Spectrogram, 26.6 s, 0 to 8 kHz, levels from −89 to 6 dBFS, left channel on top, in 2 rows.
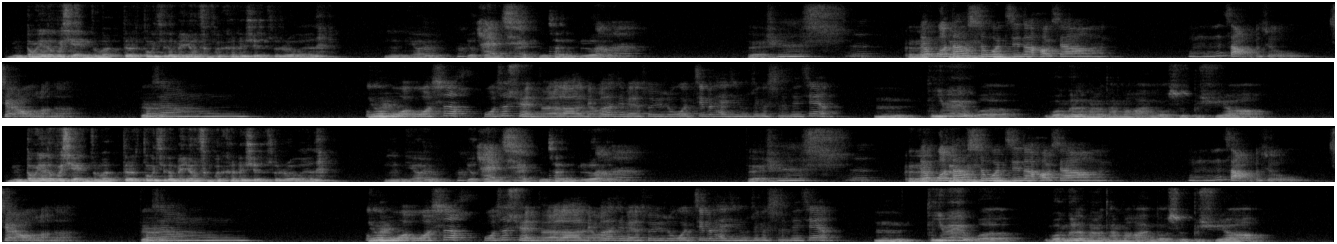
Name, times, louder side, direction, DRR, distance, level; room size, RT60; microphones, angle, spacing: voice 1, 0.0-3.3 3.8-6.1 7.5-7.8 9.0-10.3 14.7-14.9 17.0-17.3 22.0-23.4 23.7-25.9, right 1 dB, 40° right, 3 dB, 4.5 m, -28 dB
voice 2, 4.2-5.3 5.9-6.3 7.6-8.7 9.2-11.1 11.9-14.0 14.8-15.8 17.0-21.6, right 1 dB, 10° right, 2 dB, 1.4 m, -35 dB
28.0 x 10.5 x 2.9 m, 0.32 s
head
